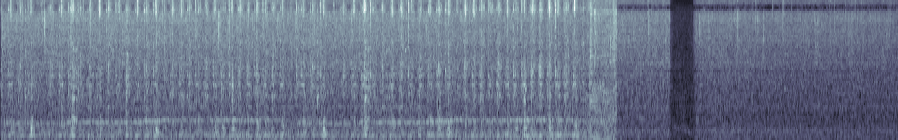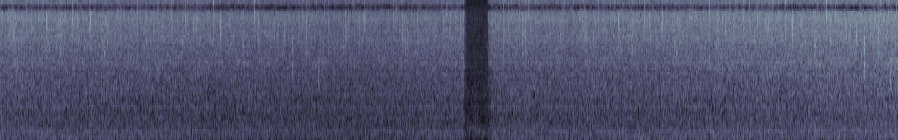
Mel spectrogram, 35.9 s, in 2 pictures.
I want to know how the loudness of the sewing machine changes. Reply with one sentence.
The volume of the sewing machine stays about the same.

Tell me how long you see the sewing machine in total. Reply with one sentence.
The sewing machine can be heard for 12 seconds in total.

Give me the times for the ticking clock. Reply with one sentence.
The ticking clock can't be heard in this clip.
